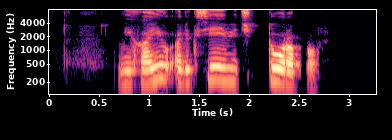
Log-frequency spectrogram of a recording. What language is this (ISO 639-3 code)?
rus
